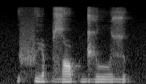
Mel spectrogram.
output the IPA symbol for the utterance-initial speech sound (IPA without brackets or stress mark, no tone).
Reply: f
